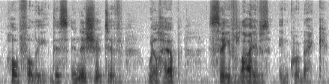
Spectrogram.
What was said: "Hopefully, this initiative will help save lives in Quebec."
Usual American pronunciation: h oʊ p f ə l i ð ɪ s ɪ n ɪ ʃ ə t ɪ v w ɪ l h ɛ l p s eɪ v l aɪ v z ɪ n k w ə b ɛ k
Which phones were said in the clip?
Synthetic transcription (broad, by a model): h oʊ p f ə l i ð ɪ s ɪ n ɪ ʃ ə t ɪ v w ɪ l h ɛ l p s eɪ v l aɪ v z ɪ n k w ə b ɛ k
